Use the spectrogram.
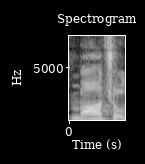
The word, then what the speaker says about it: module: this word module with module distress on the first syllable so the second syllable is short and we see the D makes the J sound like juice and jump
